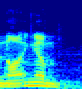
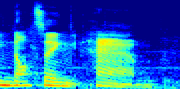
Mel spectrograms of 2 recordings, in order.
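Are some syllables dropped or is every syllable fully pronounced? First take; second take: dropped; full. First: Some syllables are squeezed together or dropped. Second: Every syllable is pronounced in full. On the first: This is how people actually say it. "people just go Nottingham" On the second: This is how the spelling suggests it should sound. "that should be Nottingham"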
